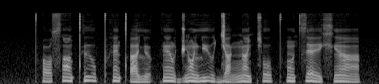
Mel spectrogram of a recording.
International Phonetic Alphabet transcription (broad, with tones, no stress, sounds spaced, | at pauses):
pʰ o˨˩ sˤ ɛ̃˥˩ tʼ ɨ˥˧ o̯ pʰ ɛ̃˥˩ tʼ a˨˩ lʲ ɔ˨˩ k ɛ̃˥˩ o̯ d͡ʒ ɔ̃˥˧ lʲ ɨ˥˩ o̯ ɟ a˨˩ ŋ ã˥˩ c o˥˧ pʰ õ˥˧ t͡s ɛ˥˩ e̯ xʲ ã˥˧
